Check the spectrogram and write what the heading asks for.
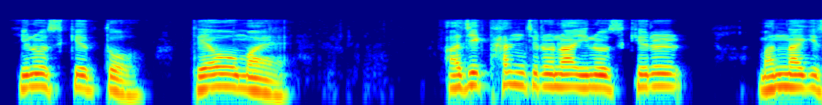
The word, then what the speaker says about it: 伊之助: 셋째 줄 첫 번째 한자는 한국어로 탄치랑이고 일본어로는 탄지로라고 읽으며 탄지로는 등장 인물 중 한 사람입니다. 다음 환자는 한국어로 이지조이고 일본어로는 이노스케라고 읽으며 이노스케 또 등장 인물 중에 한 사람입니다.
